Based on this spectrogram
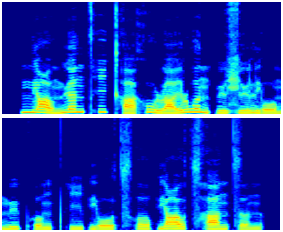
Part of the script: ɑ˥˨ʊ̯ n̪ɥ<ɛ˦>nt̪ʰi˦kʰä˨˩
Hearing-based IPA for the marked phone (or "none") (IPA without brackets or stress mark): ɛ˦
